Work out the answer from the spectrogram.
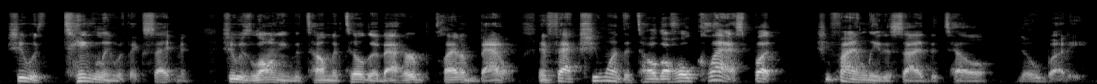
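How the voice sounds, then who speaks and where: A man with a fairly low voice reads a children's storybook aloud. His delivery is expressive, with pitch that moves around in a very animated way. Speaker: story reader. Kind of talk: children's audiobook read aloud.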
